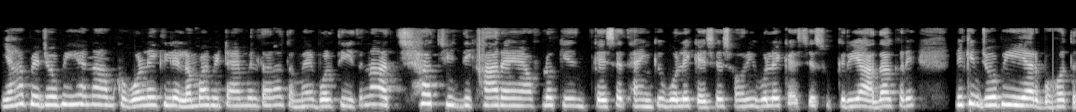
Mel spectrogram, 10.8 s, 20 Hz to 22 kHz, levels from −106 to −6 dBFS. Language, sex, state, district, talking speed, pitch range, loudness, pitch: Hindi, female, Jharkhand, Sahebganj, 230 wpm, 240-280 Hz, -17 LUFS, 260 Hz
